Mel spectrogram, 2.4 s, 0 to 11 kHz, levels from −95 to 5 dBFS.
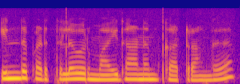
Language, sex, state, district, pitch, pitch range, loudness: Tamil, female, Tamil Nadu, Nilgiris, 200 Hz, 190-220 Hz, -15 LUFS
